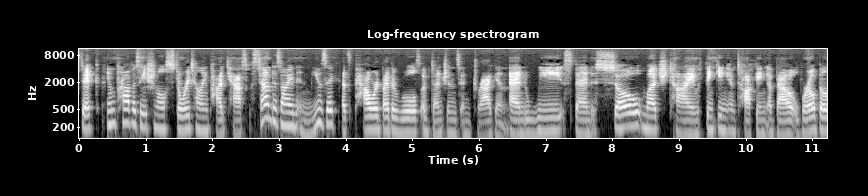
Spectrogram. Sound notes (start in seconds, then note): none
